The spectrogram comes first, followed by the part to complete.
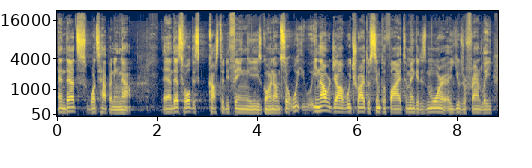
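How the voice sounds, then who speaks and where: Low-voiced guy on a panel, blunt plain explaining, hall echo. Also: fairly even intonation, moderate pace. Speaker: panelist, fintech executive. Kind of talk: conference panel discussion. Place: large conference hall. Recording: long reverb of a conference hall.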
